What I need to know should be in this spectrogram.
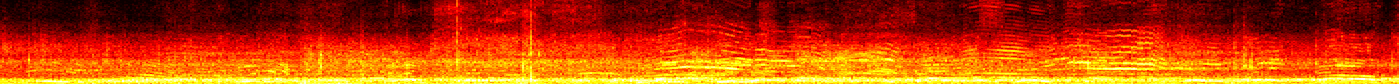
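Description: Young players shout and call out across a large echoing rink.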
